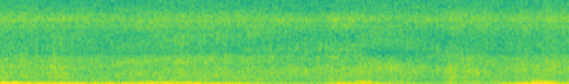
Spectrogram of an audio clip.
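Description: Steady hiss of rain falling outdoors, with irregular low rumbling underneath.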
